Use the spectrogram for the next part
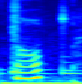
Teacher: pada kata bahasa Inggris top, diucapkan top dengan T apikodental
